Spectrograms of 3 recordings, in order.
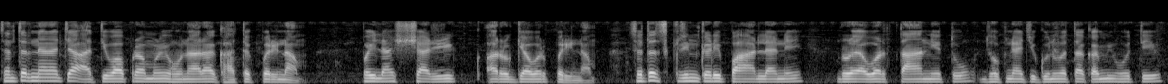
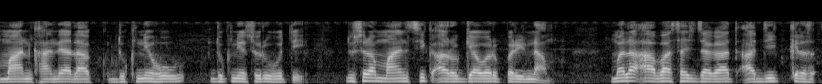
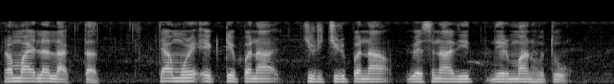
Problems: constant background noise, background conversations at intervals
